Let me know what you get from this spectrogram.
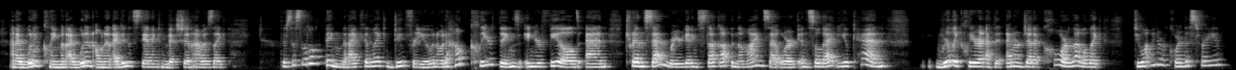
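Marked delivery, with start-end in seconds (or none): none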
